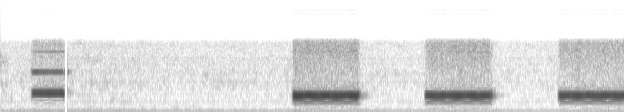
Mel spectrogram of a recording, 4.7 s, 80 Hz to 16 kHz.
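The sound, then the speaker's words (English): Touch-tone keypad dialing into the Blog Talk Radio phone system: one short beep, then after a pause three longer tones at an even one-second rhythm. They are clear over a faint low hum, with no talking. “To start your show now, press 1.”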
